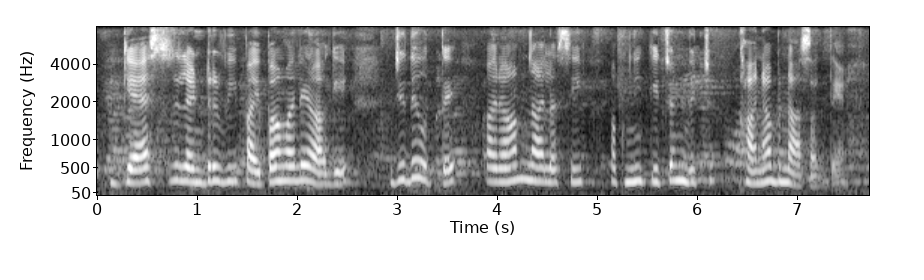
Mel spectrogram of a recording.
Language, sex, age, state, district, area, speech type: Punjabi, female, 18-30, Punjab, Ludhiana, urban, spontaneous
